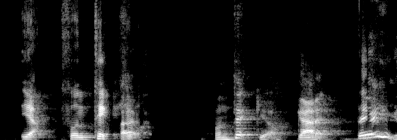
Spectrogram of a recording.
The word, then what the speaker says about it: Fontecchio: Yeah, Simone Fontecchio. Fontecchio? Yeah, Fontecchio.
